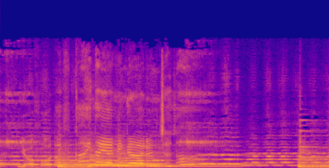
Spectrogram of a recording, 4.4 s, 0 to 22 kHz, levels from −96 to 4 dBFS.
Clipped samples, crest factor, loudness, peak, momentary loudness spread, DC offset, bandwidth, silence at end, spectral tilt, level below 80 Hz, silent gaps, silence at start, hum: under 0.1%; 16 dB; -17 LUFS; -2 dBFS; 11 LU; under 0.1%; 17 kHz; 0 s; -3 dB/octave; -54 dBFS; none; 0 s; none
